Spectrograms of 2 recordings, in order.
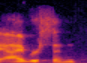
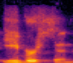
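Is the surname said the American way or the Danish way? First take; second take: American; Danish. First: The surname is said the American way. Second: The surname is said the Danish way. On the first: "In America, we say Iverson" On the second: "In Denmark, they say Everson, and that's the correct pronunciation"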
